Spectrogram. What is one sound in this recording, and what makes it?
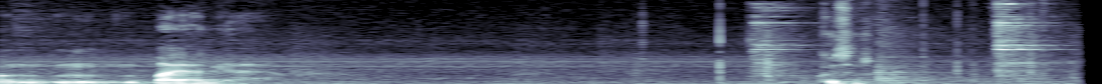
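A middle-aged man speaks calmly and close by, with pauses.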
